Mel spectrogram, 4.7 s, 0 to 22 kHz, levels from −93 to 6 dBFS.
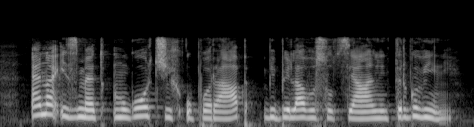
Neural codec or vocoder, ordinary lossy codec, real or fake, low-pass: codec, 16 kHz, 16 kbps, FreqCodec, larger model; none; fake; 7.2 kHz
